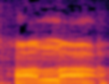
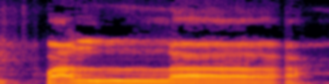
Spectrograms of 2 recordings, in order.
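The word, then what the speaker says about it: الفلاح: Oh me gak gak untuk alfalah ditekankan bukan falah tapi fallah.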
